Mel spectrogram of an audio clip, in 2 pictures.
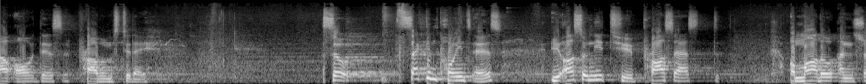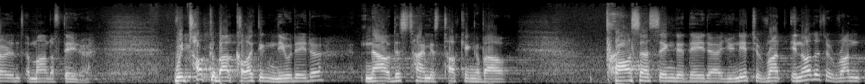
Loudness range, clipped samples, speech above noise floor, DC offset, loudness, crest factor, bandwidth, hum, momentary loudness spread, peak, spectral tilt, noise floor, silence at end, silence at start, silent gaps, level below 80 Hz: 4 LU; under 0.1%; 21 dB; under 0.1%; -12 LUFS; 12 dB; 19 kHz; none; 19 LU; 0 dBFS; -4 dB/octave; -34 dBFS; 0 s; 0 s; none; -46 dBFS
